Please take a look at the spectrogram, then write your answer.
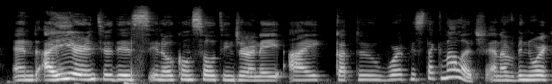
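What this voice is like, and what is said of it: Brazilian-accented English. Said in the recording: “probably you can tell from my accent, Brazilian and Italian, born and raised in Brazil”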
